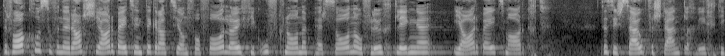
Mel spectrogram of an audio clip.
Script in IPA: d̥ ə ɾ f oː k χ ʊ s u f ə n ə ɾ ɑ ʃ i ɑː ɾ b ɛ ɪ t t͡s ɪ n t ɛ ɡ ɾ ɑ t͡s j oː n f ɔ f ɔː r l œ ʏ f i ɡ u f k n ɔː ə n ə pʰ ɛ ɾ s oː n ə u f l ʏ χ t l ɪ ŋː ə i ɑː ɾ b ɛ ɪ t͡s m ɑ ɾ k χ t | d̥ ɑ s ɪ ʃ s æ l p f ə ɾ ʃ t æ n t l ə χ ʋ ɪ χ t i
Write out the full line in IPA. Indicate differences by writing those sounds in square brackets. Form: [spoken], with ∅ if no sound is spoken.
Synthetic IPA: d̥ ə ɾ f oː k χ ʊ s u f ə n ə ɾ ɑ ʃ i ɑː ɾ b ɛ ɪ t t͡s ɪ n t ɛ ɡ ɾ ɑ t͡s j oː n f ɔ f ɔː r l œ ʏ f i ɡ u f k n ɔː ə n ə pʰ ɛ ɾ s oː n ə u f l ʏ χ t l ɪ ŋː ə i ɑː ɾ b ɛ ɪ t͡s m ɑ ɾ k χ t | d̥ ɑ s ɪ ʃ s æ l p f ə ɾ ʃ t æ n t l ə χ ʋ ɪ χ t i

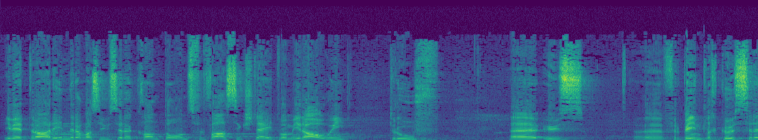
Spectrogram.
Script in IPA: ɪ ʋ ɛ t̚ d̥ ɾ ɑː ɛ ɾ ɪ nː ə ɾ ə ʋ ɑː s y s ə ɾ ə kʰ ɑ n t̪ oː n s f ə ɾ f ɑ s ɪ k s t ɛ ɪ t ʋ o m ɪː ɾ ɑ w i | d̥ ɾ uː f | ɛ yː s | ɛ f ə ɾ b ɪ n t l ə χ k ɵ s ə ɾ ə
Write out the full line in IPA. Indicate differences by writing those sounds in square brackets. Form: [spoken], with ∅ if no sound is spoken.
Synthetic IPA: ɪ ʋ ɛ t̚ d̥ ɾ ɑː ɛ ɾ ɪ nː ə ɾ ə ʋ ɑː s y s ə ɾ ə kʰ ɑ n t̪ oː n s f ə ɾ f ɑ s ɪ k [ʃ] t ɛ ɪ t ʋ o m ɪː ɾ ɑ w i | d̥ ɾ uː f | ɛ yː s | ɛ f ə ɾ b ɪ n t l ə χ k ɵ s ə ɾ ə

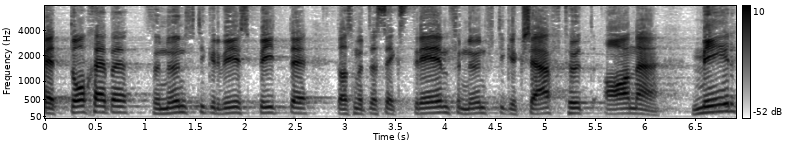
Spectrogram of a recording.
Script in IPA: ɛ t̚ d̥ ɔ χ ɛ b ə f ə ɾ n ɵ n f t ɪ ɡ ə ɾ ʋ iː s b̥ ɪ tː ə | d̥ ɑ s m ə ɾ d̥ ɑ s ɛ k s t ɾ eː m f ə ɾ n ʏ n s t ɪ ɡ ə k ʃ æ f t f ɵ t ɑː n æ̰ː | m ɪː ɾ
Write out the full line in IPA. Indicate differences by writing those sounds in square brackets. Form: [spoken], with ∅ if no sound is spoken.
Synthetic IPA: ɛ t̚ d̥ ɔ χ ɛ b ə f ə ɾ n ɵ n f t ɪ ɡ ə ɾ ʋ iː s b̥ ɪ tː ə | d̥ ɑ s m ə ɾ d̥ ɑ s ɛ k s t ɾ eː m f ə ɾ n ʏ n [f] t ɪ ɡ ə k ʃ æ f t [h] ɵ t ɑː n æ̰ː | m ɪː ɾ

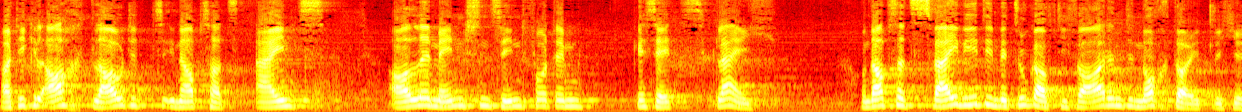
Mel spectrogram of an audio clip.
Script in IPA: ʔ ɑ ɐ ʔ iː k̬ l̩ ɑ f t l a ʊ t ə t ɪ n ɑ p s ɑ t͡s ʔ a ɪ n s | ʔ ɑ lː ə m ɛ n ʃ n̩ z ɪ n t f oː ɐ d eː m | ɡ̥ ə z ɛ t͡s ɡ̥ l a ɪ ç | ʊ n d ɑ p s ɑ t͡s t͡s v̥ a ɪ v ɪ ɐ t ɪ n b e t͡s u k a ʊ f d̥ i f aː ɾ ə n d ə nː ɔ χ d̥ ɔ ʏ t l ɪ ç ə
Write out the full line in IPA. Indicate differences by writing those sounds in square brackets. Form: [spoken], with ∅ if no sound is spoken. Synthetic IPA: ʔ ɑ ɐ [t] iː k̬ l̩ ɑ [χ] t l a ʊ t ə t ɪ n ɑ p s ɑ t͡s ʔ a ɪ n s | ʔ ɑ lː ə m ɛ n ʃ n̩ z ɪ n t f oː ɐ d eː m | ɡ̥ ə z ɛ t͡s ɡ̥ l a ɪ ç | ʊ n d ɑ p s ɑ t͡s t͡s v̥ a ɪ v ɪ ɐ t ɪ n b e t͡s [uː] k a ʊ f d̥ [iː] f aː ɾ ə n d ə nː ɔ χ d̥ ɔ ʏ t l ɪ ç ə

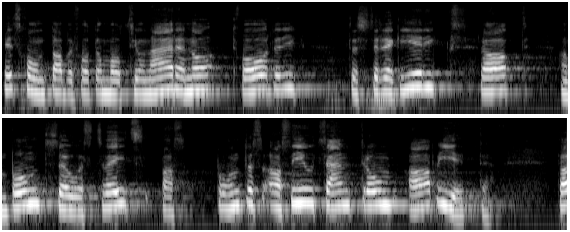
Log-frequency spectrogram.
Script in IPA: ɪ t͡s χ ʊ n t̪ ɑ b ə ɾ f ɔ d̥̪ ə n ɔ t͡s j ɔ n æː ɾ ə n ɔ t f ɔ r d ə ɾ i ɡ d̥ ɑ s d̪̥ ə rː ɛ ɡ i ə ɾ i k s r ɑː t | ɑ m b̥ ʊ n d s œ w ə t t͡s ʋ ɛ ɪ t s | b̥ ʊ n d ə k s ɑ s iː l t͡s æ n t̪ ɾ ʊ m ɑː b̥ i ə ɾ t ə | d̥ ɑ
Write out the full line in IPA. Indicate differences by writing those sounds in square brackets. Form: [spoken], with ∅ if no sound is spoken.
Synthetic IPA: ɪ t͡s χ ʊ n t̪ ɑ b ə ɾ f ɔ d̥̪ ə [m] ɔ t͡s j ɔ n æː ɾ ə n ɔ t f ɔ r d ə ɾ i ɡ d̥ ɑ s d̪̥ ə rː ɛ ɡ i ə ɾ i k s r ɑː t | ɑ m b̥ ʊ n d s œ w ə [s] t͡s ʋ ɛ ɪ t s | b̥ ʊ n d ə [∅] s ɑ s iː l t͡s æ n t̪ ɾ ʊ m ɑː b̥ i ə [∅] t ə | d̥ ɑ

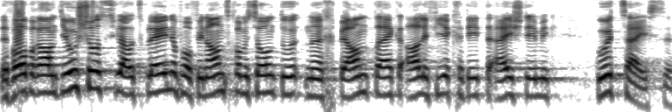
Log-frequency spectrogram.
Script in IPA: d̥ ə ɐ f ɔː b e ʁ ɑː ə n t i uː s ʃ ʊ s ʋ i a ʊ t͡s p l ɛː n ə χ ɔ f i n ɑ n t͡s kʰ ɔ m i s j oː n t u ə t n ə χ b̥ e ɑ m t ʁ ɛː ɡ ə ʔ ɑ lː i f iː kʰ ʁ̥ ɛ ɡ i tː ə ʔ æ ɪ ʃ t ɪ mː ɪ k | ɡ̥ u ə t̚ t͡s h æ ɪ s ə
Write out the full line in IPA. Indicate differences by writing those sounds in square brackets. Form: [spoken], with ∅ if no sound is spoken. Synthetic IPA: d̥ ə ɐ f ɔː b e ʁ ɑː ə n t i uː s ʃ ʊ s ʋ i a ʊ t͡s p l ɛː n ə [f] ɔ f i n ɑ n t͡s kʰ ɔ m i s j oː n t u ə t n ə χ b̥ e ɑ [n] t ʁ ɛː ɡ ə ʔ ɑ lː i f iː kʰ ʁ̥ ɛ [d] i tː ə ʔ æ ɪ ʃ t ɪ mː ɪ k | ɡ̥ u ə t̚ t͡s h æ ɪ s ə

